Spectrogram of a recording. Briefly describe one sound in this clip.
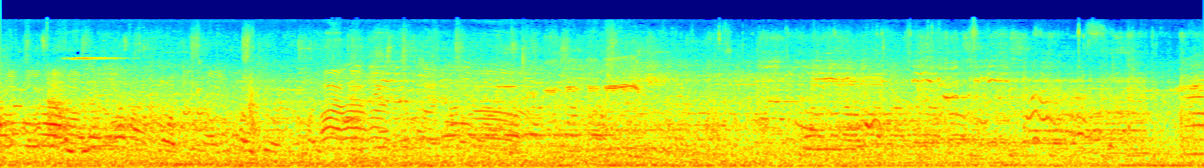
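A crowd of people chatters and talks loudly nearby.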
